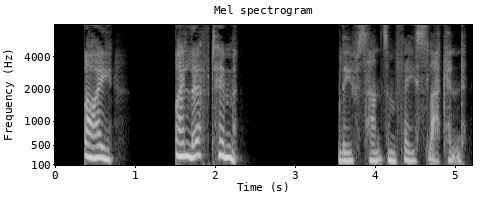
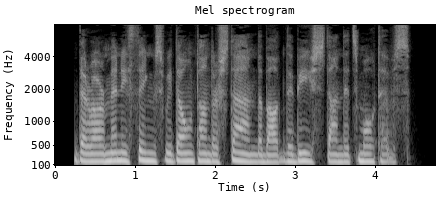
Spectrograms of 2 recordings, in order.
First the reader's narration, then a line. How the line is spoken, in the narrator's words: Leif said quietly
